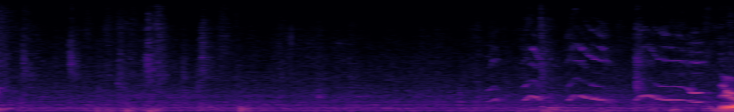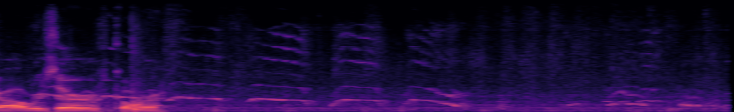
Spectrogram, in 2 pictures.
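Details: Playful Brittany puppies at a kennel whine and squeak in thin, rising and falling cries, repeated quickly, with a short stretch of a person talking over them in the middle.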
